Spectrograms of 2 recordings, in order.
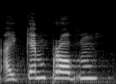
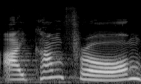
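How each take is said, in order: First: "came" and "from" said as "kem" and "prom"; wrong version. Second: "come" slowly as "kam"; slow correct model. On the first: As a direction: mimic the mistake "I came from". (tirukan ucapan salah "I came from") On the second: (ucapkan "I come from" pelan dan benar) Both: Shown as a demonstration.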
